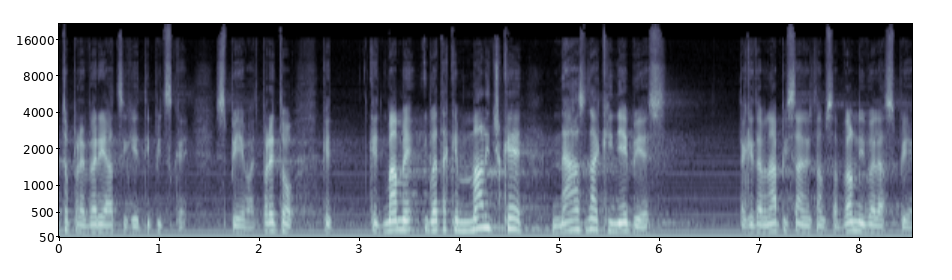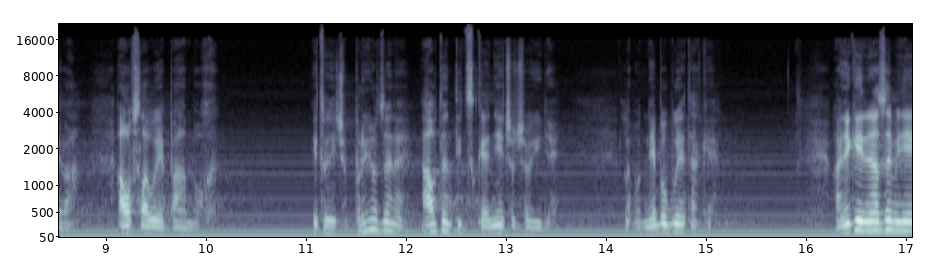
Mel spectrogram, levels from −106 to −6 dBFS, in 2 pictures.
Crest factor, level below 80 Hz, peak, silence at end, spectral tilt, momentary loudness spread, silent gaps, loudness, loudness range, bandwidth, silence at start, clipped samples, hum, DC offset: 24 dB; -42 dBFS; -6 dBFS; 0 s; -5.5 dB/octave; 21 LU; none; -28 LUFS; 8 LU; over 20 kHz; 0 s; under 0.1%; none; under 0.1%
